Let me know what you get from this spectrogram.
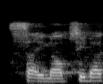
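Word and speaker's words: Psilopsida: एक, नंबर 1, हम बेटा जब बात करेंगे, हम बात करेंगे साइलोप्सिडा की, पी साइलेंट होता है इसमें।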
